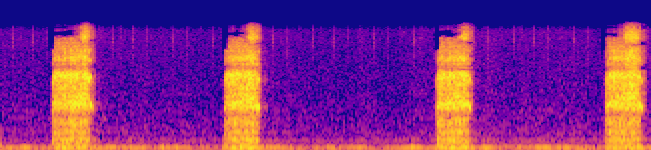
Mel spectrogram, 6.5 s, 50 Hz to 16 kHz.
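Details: Pre-dawn barn owl in a nest box, alert to something outside, 8 November 2023 at 5:13 am, gives four rough, breathy screeches about two seconds apart, each rising slightly at the end, above a faint low hum.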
